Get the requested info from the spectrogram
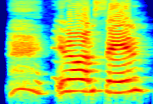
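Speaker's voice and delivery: said through loud high laughter; can barely get it out for laughing. Real, not acted. Still laughing at copycat looks.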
